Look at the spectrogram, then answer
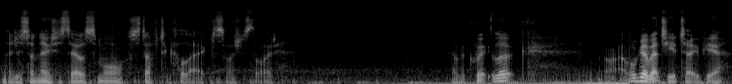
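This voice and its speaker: A man's voice: low-pitched, very animated, fairly quick, pauses often, slight background noise. A man hosting a gaming video, casually narrating and commenting as he thinks aloud. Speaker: gaming channel host.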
